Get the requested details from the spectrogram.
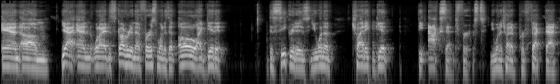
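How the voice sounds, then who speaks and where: A medium-pitched, unhurried male voice belongs to an American language coach appearing as an interview guest. He spins his stories casually and with animated enthusiasm.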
